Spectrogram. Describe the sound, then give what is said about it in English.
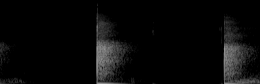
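A slow clap: two sharp, loud claps spaced over a second apart, each ringing out briefly, with a fading tail from an earlier clap at the start and silence between. “Why are we getting a slow clap?”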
